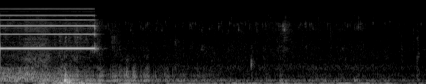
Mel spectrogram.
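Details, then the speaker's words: Rinnai V65iP non-condensing propane tankless water heater, just reassembled after servicing the fan motor; one sharp high-pitched beep: error code 34, combustion air temperature sensor fault (check airflow, vent, sensor wires, resistance, clean sensor). "okay I looked up what code 34 is and it is a there we go combustion air temperature sensor fault check for restrictions and airflow around the unit and vent terminal check sensor wires for damage measure resistance a sensor clean sensor"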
